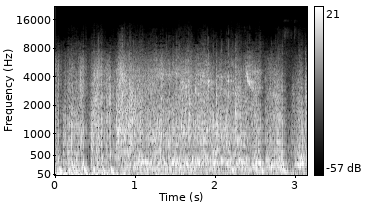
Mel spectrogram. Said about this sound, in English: A massive explosion rocks the boardroom, shattering glass and throwing members to the ground.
